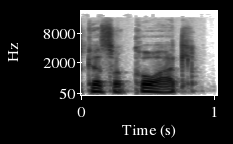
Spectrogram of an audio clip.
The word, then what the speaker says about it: Quetzalcoatl: The Aztec pronunciation is Quetzalcoatl, and I think my children are about the only ones that ever learned how to do it that way.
